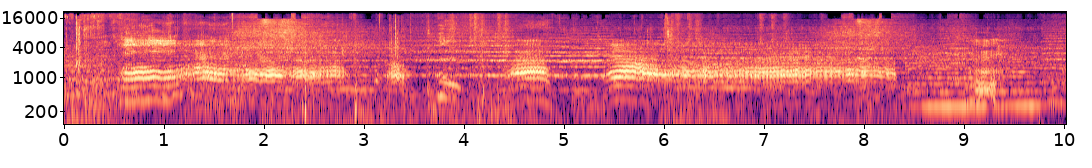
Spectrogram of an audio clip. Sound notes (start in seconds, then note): 0.5 caveman screaming; 3.6 caveman gagging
